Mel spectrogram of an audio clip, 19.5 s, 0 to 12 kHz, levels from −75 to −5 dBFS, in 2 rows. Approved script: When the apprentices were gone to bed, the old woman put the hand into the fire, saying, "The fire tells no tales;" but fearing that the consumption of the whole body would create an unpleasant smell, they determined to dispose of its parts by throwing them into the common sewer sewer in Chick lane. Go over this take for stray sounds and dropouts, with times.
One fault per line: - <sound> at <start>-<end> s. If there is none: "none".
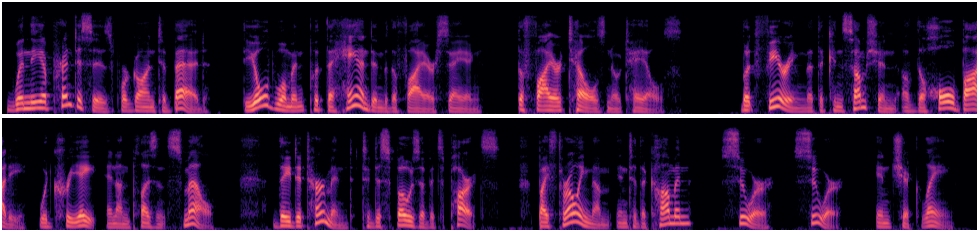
none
